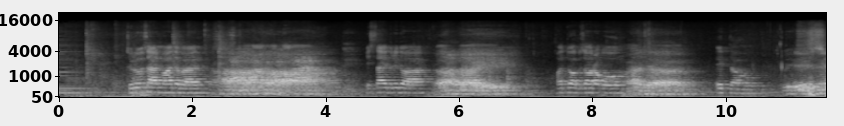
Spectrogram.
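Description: A young man speaks aloud in a calm, chanting voice.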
